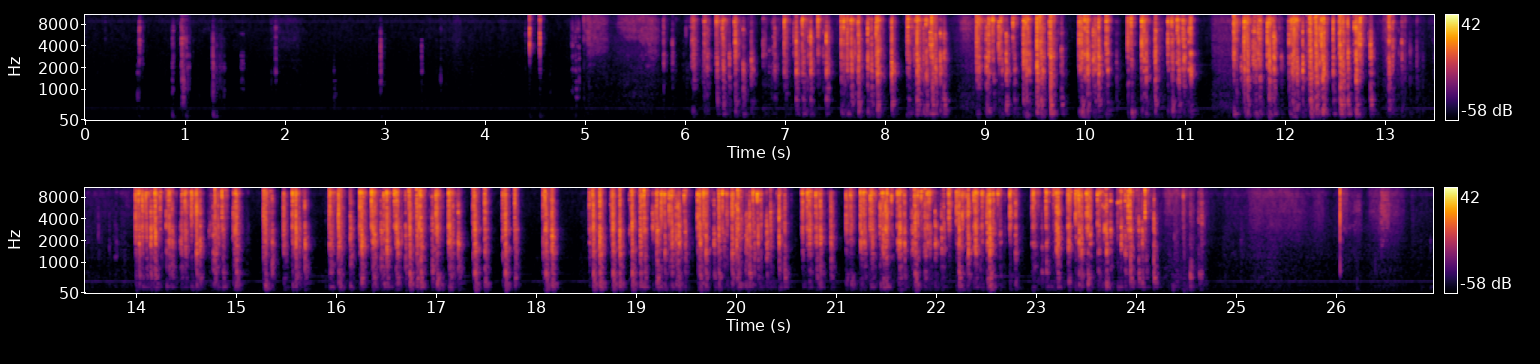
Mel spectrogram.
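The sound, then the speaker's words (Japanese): Rapid typing on a computer keyboard, dense bursts of key clicks running for about twenty seconds with a couple of brief pauses, no voices. “みんなタイピング音好き？”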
